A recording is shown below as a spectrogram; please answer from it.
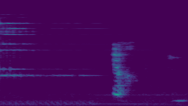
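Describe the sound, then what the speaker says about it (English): A phone rings with a steady electronic tone, then a short burst of voice cuts in before the ring fades to a faint tone. "I've got somebody blowing my phone up on this contract I'm doing today."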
